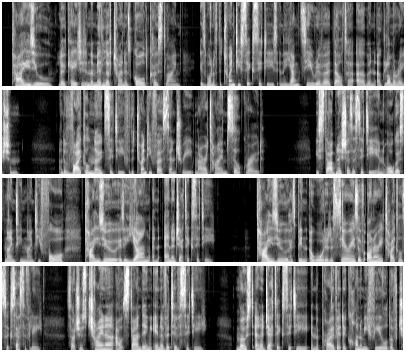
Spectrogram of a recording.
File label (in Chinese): 地区宣传片; 台州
